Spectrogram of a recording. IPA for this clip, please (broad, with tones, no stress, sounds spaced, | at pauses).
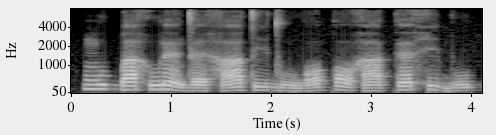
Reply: m u˧ ɡ͡b a˧ h u˧ ɾ ɛ̃˨ d ɛ˨ h a˨˦ t i˧ d u˨ w ɔ˨˦ k ɔ˦˨ h a˧ k ɛ̃˦ h i˦˨ b u˧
